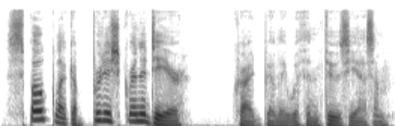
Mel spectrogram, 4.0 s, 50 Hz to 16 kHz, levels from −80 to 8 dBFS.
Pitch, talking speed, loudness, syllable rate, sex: 125 Hz, 135 wpm, -18 LUFS, 4.6 syllables/s, male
